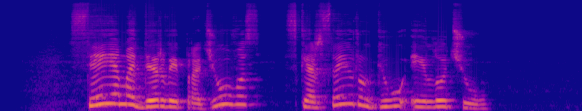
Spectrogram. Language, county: Lithuanian, Tauragė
